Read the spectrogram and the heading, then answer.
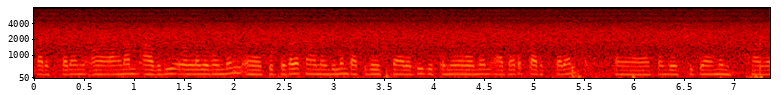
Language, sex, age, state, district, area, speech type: Malayalam, female, 30-45, Kerala, Kottayam, rural, spontaneous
